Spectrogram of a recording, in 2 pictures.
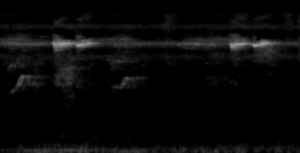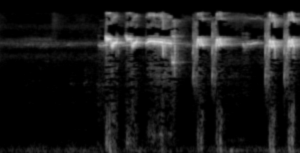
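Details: Male blue-crowned hanging parrot calling for a female; thin high whistles at first, then a rapid run of sharp, very high chirps packed closely together.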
